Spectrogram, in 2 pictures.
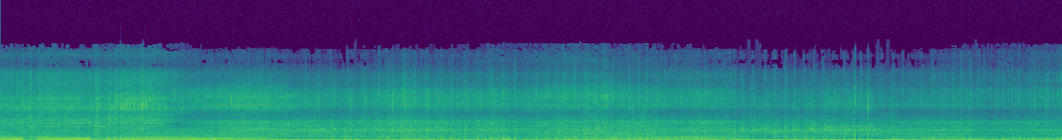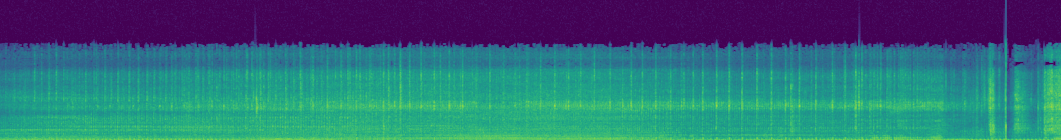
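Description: Enduro dirt bike engine running under load on a rough gravel track, its revs rising and falling several times.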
